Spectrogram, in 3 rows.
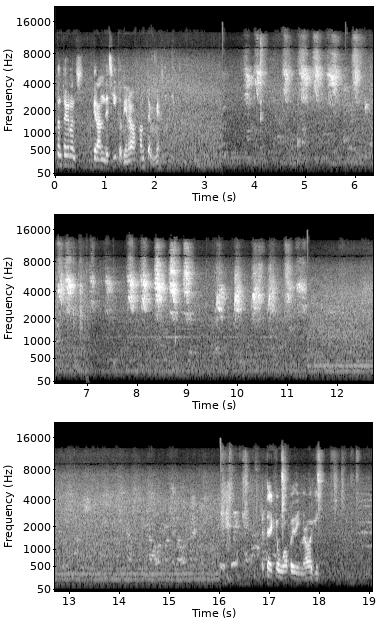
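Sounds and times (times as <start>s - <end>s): steady low hum: 0.0s - 18.6s
birds squawking: 3.7s - 11.4s.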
